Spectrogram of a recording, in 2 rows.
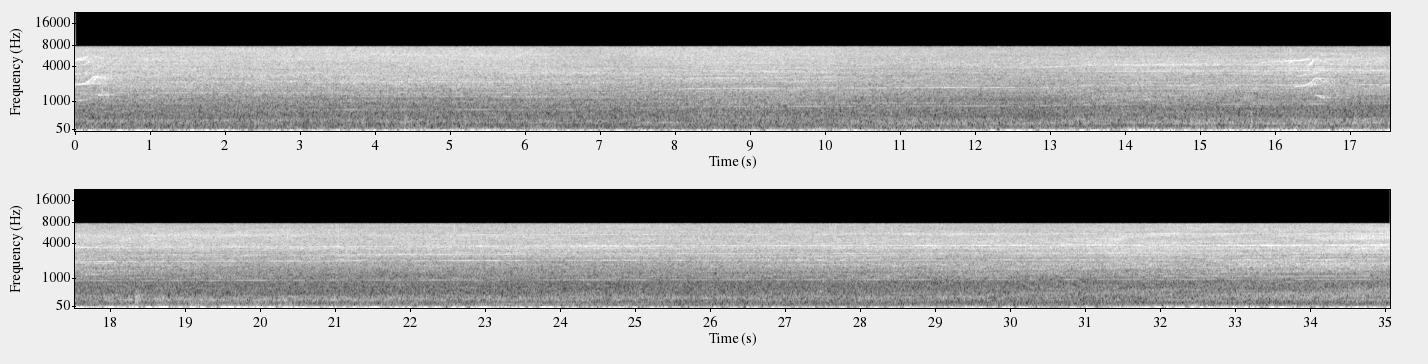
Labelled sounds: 8.1	9.2	killer whale, 0.77 to 2.7 kHz
15.8	17.0	killer whale, 0.90 to 6.1 kHz

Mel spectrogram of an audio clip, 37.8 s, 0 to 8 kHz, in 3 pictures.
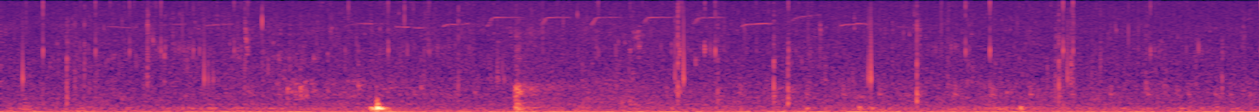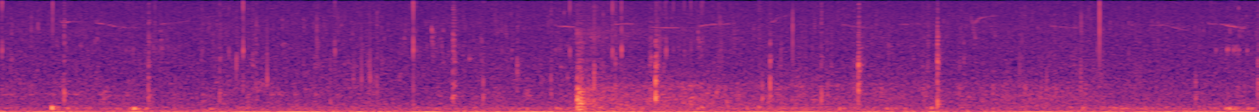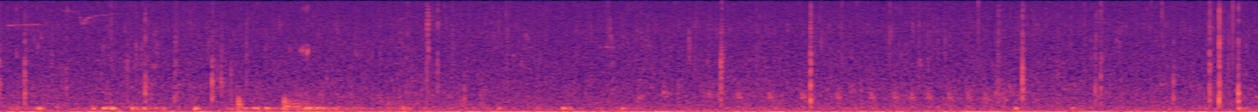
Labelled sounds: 0.6	2.4	killer whale, southern resident, whistle, 3.5 to 4.3 kHz
3.4	9.2	killer whale, southern resident, whistle, 3.4 to 8.0 kHz
13.2	14.5	killer whale, southern resident, whistle, 3.4 to 4.8 kHz
18.1	19.9	killer whale, southern resident, whistle, 3.5 to 4.2 kHz
20.3	20.5	killer whale, southern resident, whistle, 4.2 to 5.3 kHz
21.0	21.9	killer whale, southern resident, whistle, 3.4 to 4.2 kHz
22.2	22.6	killer whale, southern resident, whistle, 2.6 to 5.2 kHz
23.0	23.4	killer whale, southern resident, whistle, 3.5 to 4.0 kHz
24.0	26.4	killer whale, southern resident, whistle, 3.3 to 8.0 kHz
29.1	29.4	killer whale, southern resident, whistle, 4.1 to 5.6 kHz

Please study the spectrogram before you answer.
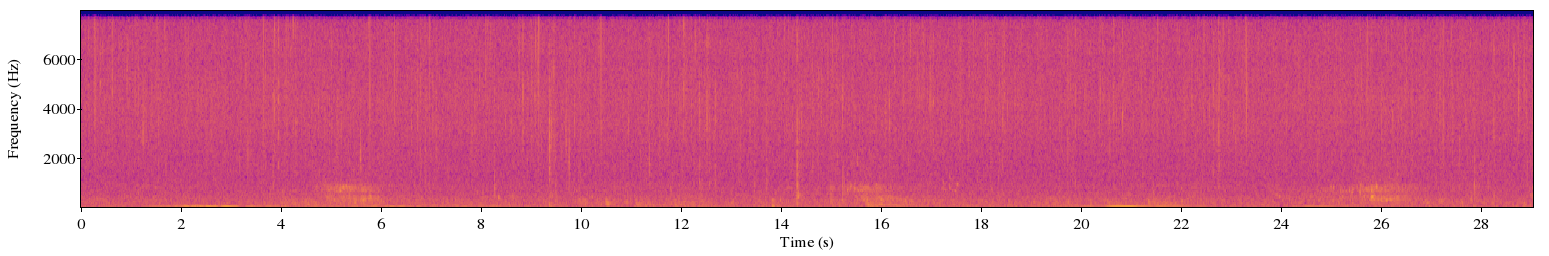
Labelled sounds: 4.8	5.5	humpback whale, 0.78 to 1.1 kHz
15.5	15.8	humpback whale, 0.78 to 1.0 kHz

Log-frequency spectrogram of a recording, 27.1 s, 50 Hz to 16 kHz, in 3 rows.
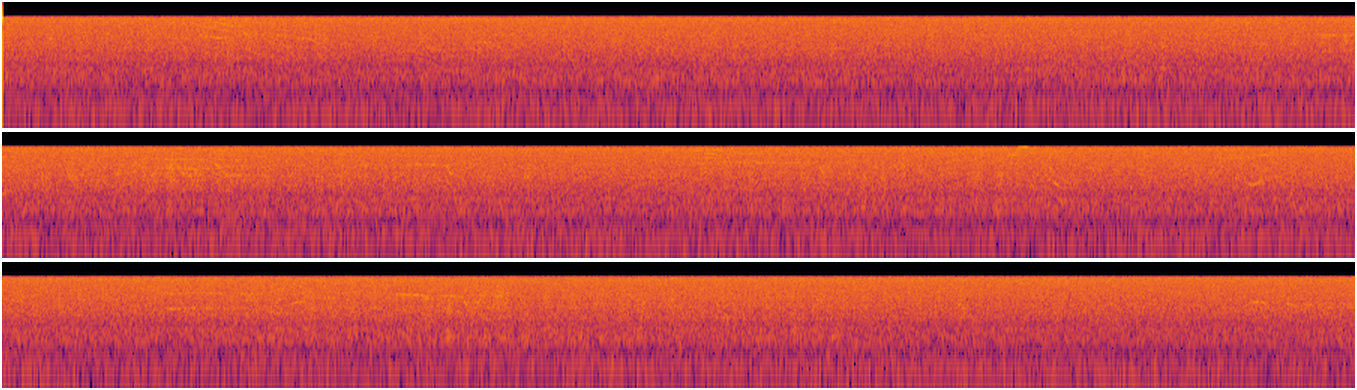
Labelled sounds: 8.8	9.0	killer whale, northern resident, 3.4 to 3.5 kHz
9.9	10.3	killer whale, northern resident, 2.9 to 4.6 kHz
11.7	12.0	killer whale, northern resident, 3.5 to 3.7 kHz
20.7	20.9	killer whale, northern resident, 3.0 to 3.6 kHz

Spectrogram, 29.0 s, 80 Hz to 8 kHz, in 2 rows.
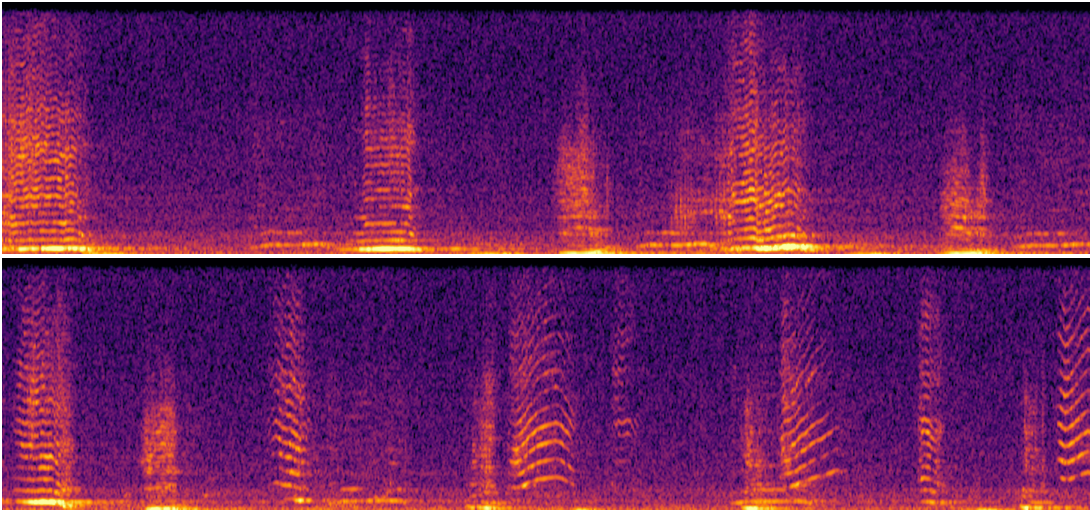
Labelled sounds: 0.0	1.1	humpback whale, 0.80 to 5.0 kHz
3.5	3.8	humpback whale, 0.80 to 0.93 kHz
4.7	5.7	humpback whale, 0.80 to 4.0 kHz
7.6	8.2	humpback whale, 0.80 to 0.99 kHz
9.1	10.7	humpback whale, 0.80 to 6.2 kHz
12.6	13.2	humpback whale, 0.80 to 1.9 kHz
14.7	15.6	humpback whale, 0.80 to 6.1 kHz
18.0	18.7	humpback whale, 0.80 to 5.8 kHz
20.7	22.2	humpback whale, 0.80 to 6.2 kHz
22.7	23.0	humpback whale, 2.5 to 5.9 kHz
24.9	25.8	humpback whale, 0.80 to 5.4 kHz
26.7	27.1	humpback whale, 0.80 to 6.7 kHz
28.5	29.0	humpback whale, 0.99 to 6.5 kHz

